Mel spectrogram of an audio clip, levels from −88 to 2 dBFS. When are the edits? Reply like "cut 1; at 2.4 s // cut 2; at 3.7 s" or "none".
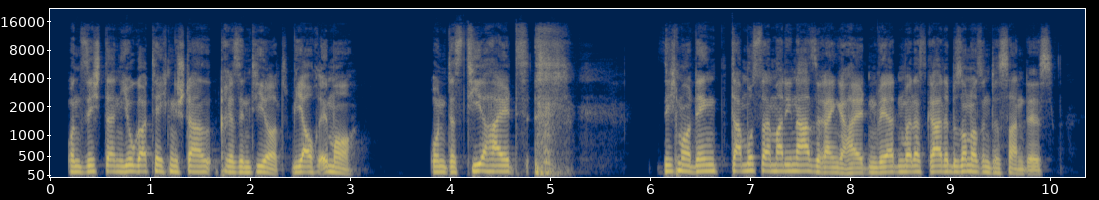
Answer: none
